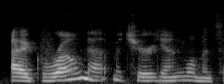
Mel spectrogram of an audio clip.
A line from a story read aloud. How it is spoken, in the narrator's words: said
